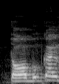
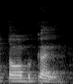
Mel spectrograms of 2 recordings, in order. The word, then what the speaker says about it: Toubkal: तोबकल mountain है, mount तोबकल। Spelling थोड़ा देख लेना, वैसे TOUBKAL ऐसे ही है, तोबकल। अब ये हाईएस्ट पीक है जो कि मोरक्को में है, कहाँ पे है ये?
